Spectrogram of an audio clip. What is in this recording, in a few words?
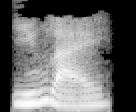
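"迎来", Mandarin Chinese; chinese-flashcards; hsk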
